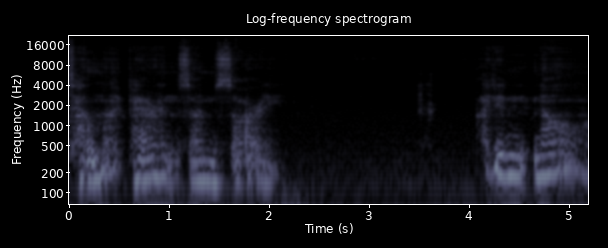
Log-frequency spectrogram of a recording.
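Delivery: high, close, dying whisper. Game master as a tied-up man whispering into a player's ear. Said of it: "He whispers into your ear".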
